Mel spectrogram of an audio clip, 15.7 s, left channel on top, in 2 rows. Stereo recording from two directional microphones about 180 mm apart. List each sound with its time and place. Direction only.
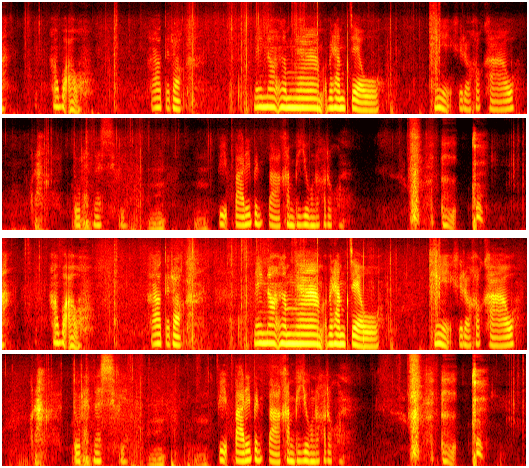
0.7 s speech: centre (ahead or behind)
1.7 s a sound: 5° right (ahead or behind)
3.4 s crumpling: 40° left (ahead or behind)
3.8 s speech: 5° left (ahead or behind)
5.8 s a sound: 55° left (ahead or behind)
6.6 s speech: centre (ahead or behind)
11.1 s speech: 5° left (ahead or behind)
13.9 s a sound: 60° left (ahead or behind)
14.2 s throat clearing: 20° left (ahead or behind)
